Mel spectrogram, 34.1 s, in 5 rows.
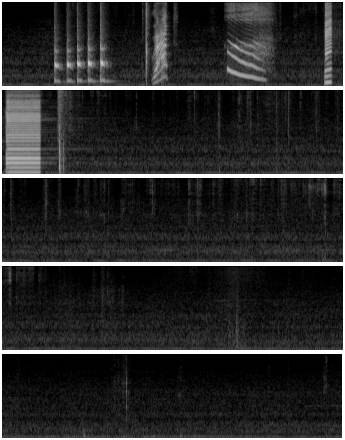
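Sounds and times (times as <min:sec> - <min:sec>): faint paper rustling: 0:05.2 - 0:06.4, 0:08.1 - 0:26.6, 0:28.6 - 0:31.4.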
